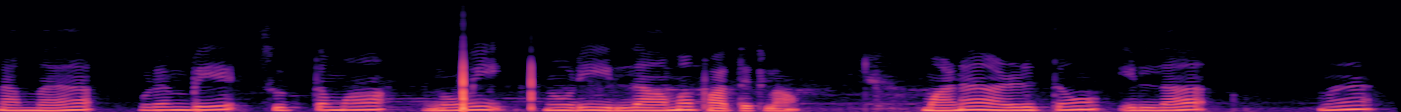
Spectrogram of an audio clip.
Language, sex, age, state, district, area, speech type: Tamil, female, 18-30, Tamil Nadu, Tiruvannamalai, rural, spontaneous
